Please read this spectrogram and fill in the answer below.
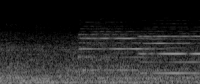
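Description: An electronic chime of several clear, bell-like tones that come in one after another about a second in and ring on steadily, over the low murmur of a busy indoor space.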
